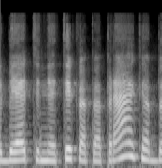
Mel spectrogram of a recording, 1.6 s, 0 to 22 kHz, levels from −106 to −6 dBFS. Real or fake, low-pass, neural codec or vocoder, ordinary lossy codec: fake; 14.4 kHz; autoencoder, 48 kHz, 128 numbers a frame, DAC-VAE, trained on Japanese speech; Opus, 16 kbps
